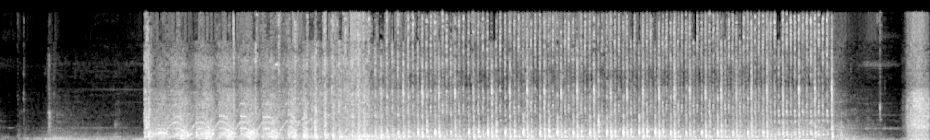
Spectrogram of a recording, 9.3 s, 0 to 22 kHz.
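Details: Nissan Qashqai 2.0 dCi diesel starting and running with loud hard metallic knocking over the clatter, caused by damaged connecting rod bearings; serious engine damage, crankshaft scored.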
